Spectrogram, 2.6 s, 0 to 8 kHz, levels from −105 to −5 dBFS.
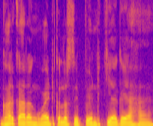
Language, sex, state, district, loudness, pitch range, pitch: Hindi, male, Jharkhand, Palamu, -14 LUFS, 130-145 Hz, 135 Hz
